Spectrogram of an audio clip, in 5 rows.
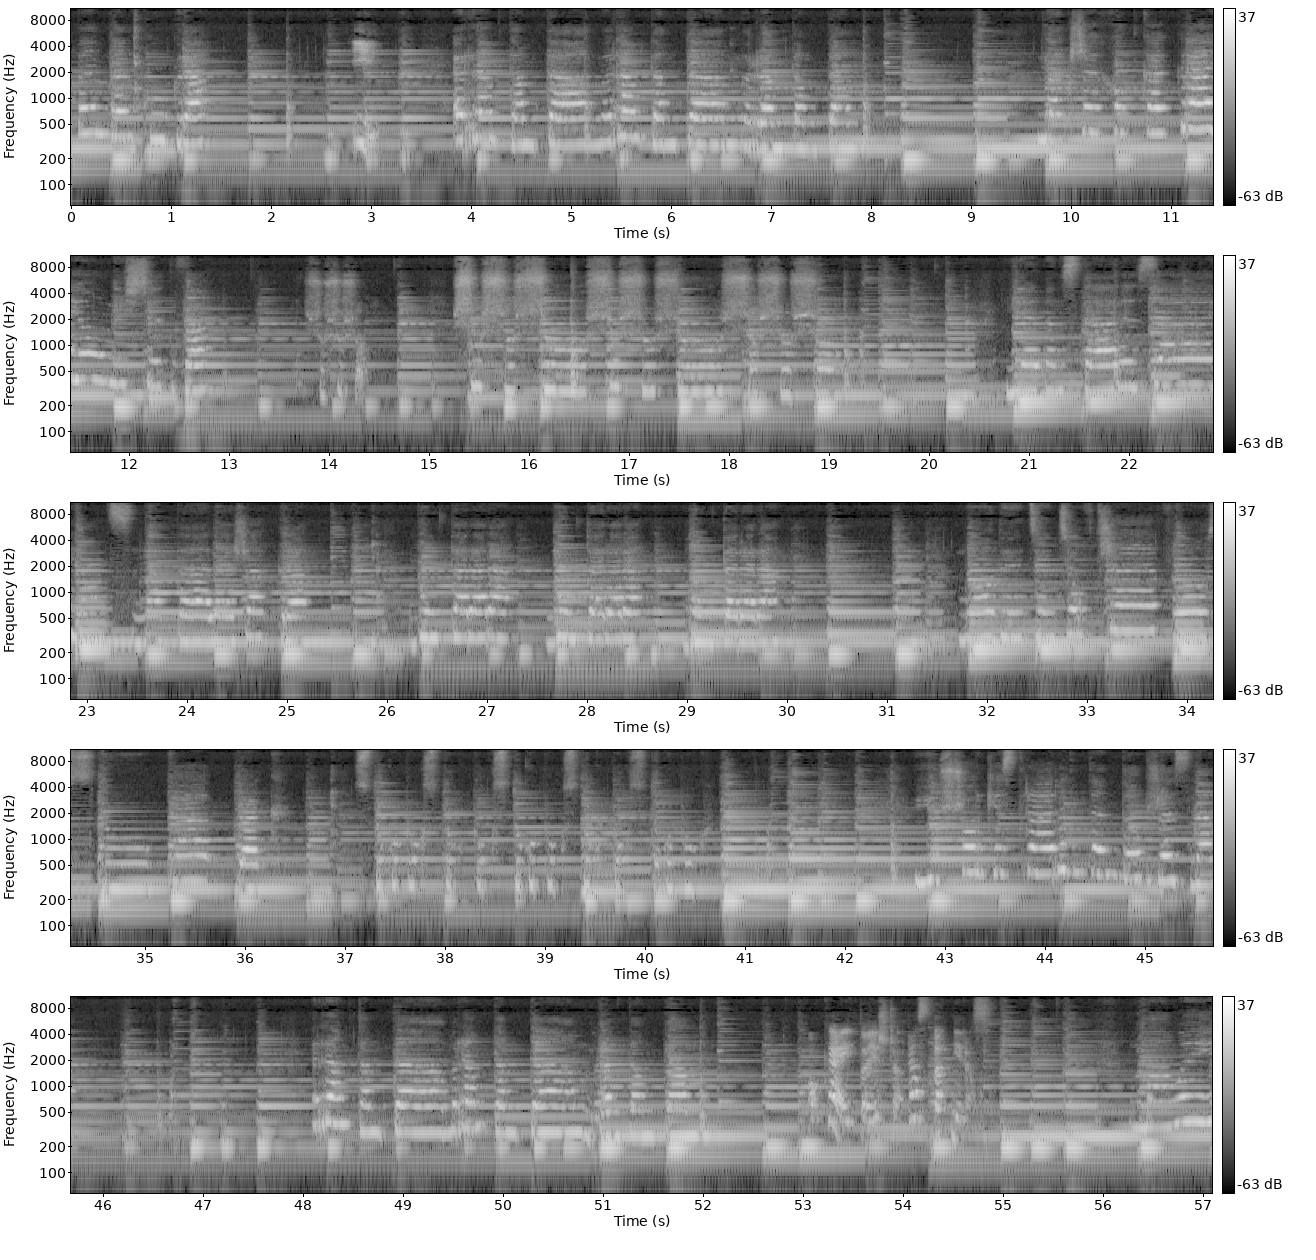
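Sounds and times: woman singing without words: 0.0s - 1.6s, 3.8s - 8.3s, 9.3s - 13.1s, 13.8s - 19.8s, 20.4s - 30.6s, 31.4s - 41.8s, 42.4s - 46.0s, 48.0s - 52.2s, 55.6s - 57.0s
acoustic guitar strumming: 0.0s - 57.0s.

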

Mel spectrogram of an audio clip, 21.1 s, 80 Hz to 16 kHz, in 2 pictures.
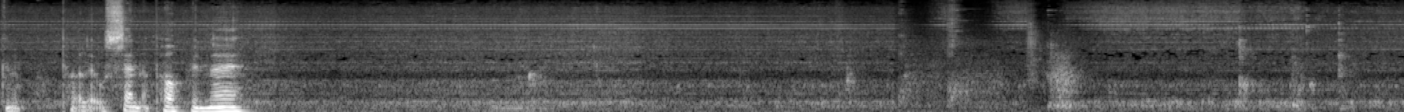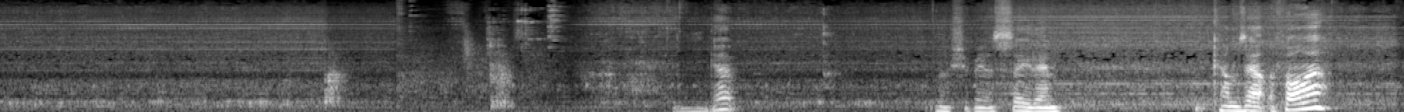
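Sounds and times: workshop hiss: 0.0s - 21.0s.

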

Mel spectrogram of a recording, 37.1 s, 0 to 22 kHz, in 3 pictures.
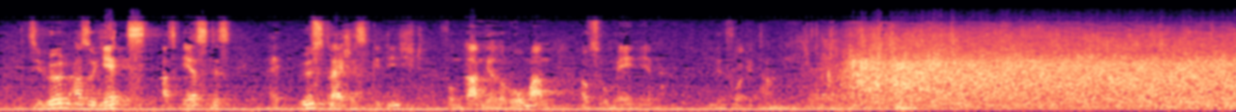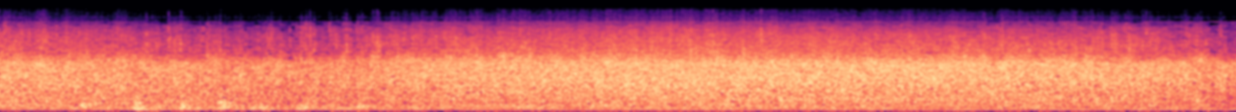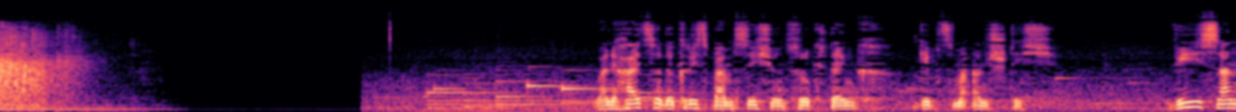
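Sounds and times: audience applauding: 8.0s - 25.8s.

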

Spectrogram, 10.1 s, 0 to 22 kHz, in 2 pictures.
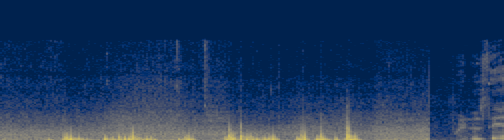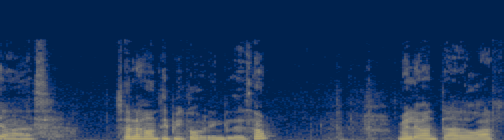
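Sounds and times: gusty wind buffeting microphone: 0.2s - 4.3s.

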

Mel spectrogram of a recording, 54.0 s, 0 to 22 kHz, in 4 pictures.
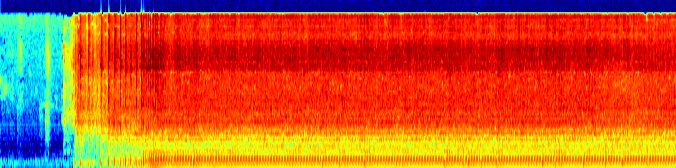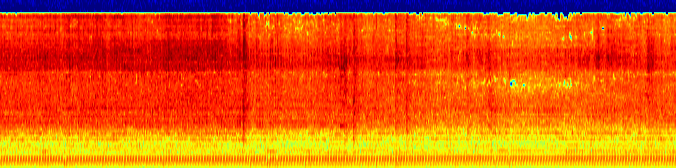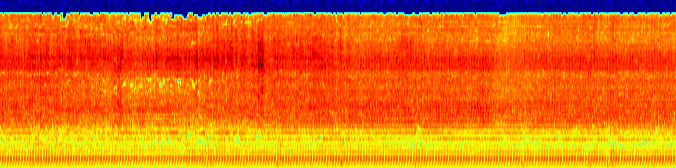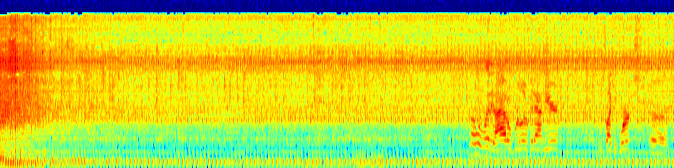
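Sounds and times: tiller engine cranking: 1.2s - 54.0s
tiller engine idling: 1.2s - 54.0s.

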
